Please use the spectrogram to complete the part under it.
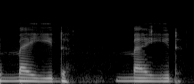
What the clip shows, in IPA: meɪd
